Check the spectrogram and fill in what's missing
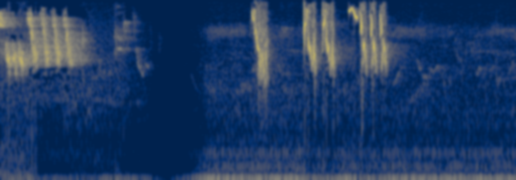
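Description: A Rusty Sparrow sings a high, rapid series of clear chipping notes, then a short pause and another burst of sharp, descending trilled notes.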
